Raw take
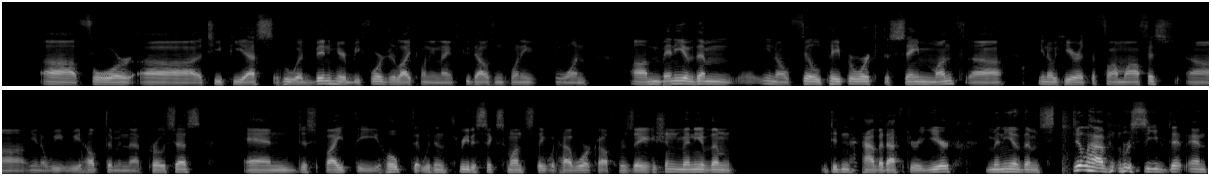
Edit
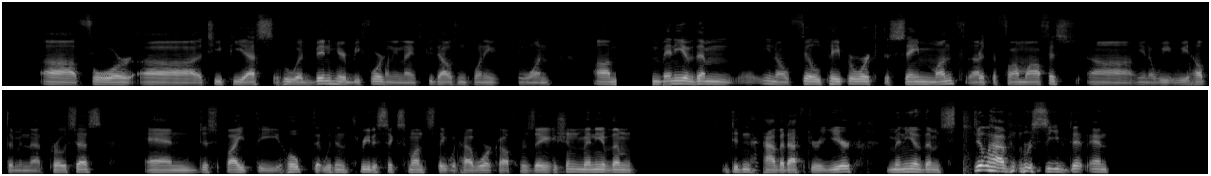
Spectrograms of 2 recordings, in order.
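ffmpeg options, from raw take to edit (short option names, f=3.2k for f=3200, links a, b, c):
-filter_complex "[0:a]asplit=4[a][b][c][d];[a]atrim=end=3.832[e];[b]atrim=start=4.198:end=6.51,asetpts=PTS-STARTPTS,afade=t=out:st=2.308:d=0.004:c=hsin,apad=pad_dur=0.37[f];[c]atrim=start=6.51:end=9.772,asetpts=PTS-STARTPTS,afade=t=in:d=0.004:c=hsin[g];[d]atrim=start=10.758[h];[f][g]concat=n=2:v=0:a=1[i];[e][i]acrossfade=d=0.004:c1=hsin:c2=hsin[j];[j][h]acrossfade=d=0.004:c1=hsin:c2=hsin"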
